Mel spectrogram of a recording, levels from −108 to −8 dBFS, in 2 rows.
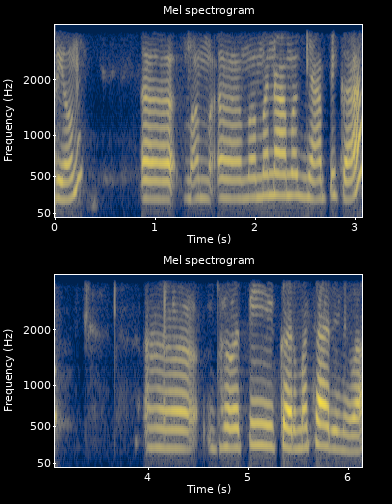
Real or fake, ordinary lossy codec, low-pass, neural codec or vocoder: fake; AAC, 32 kbps; 3.6 kHz; codec, 16 kHz, 8 kbps, FunCodec, trained on Chinese and English, 25 frames a second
